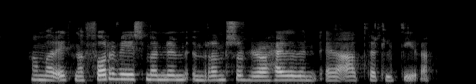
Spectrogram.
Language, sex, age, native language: Icelandic, female, 40-49, Icelandic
